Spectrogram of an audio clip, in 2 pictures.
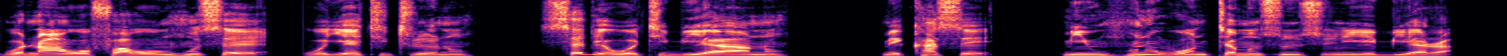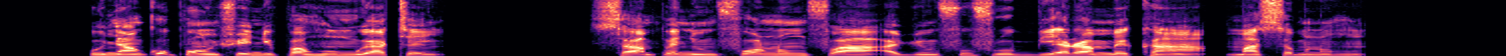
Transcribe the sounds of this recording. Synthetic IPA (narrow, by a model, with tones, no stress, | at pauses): wɔ˦nã˦˨wɔ˨fa˦wɔ̃˨nɦʊ̃˦sɛ˦wɔ˨jɛ˦˨tʰi˦tʰi˨ɾe˨nʊ̃˦ | sɛ˦dɪ˨ɛ˨wɔ˨tʰi˦bi˦a˨ɾa˨nʊ̃˦ | mɪ̃˨kʰã˦sɛ˨ | mĩ˨mɦũ˦nʊ̃˦wɔ̃˨n̩˨tʰã˦mn̩˦sʊ̃˨n̩˨sʊ̃˨nɪ̃˨˦jɛ˦bi˦a˦ɾa̰˨ | o˨ɲã˨ŋko˦pʰɔ̃˦ɲ̩˨ɕᶣɛ˦˨nĩ˦pʰa˦ɦʊ̃˦m̩ː˨ũ˦a˦tʰɛ̃˨n | sãː˦m˦pʰɛ˨nĩ˨m˨fʊ˦ɔ˦nʊ̃˦m̩˦faː˨ʔa̰˨d͡ʑᶣɪ̃˨m˨fʊ˦fu˨ɾo˦bi˦a˦ɾa˦m̩˦mɛ̃˦kʰã˦˨mã˦sɛ̃˨mnʊ̃˦ɦʊ̰̃˦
